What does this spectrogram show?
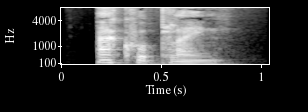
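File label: "aquaplane", British English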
